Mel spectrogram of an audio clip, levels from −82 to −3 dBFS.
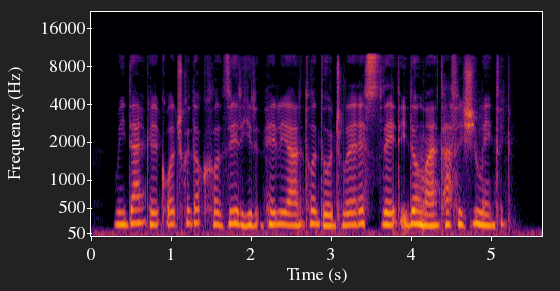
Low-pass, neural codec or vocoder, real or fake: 9.9 kHz; autoencoder, 22.05 kHz, a latent of 192 numbers a frame, VITS, trained on many speakers; fake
